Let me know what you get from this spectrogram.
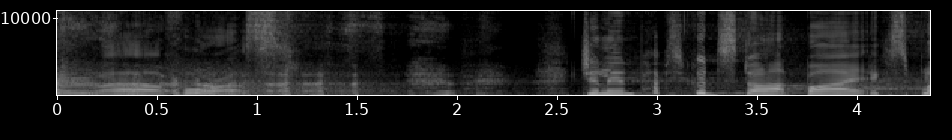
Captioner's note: laugh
